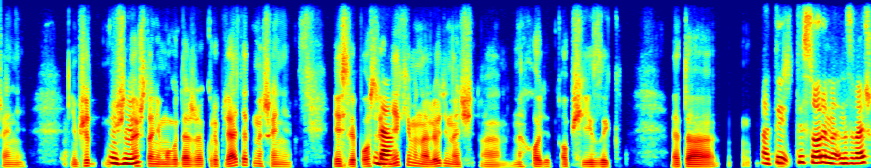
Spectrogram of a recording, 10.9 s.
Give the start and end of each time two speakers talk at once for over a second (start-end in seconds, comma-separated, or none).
none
